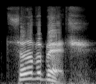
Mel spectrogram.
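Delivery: high loud scream after a gasp; gasp, then scream the curse; startled shriek. Real, not acted. Gamer jump-scared by a mob, shrieking.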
